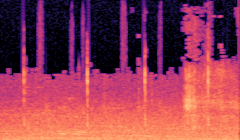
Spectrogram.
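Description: Outdoor street ambience: a steady low rumble with faint voices in the background and a few light ticks.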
